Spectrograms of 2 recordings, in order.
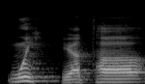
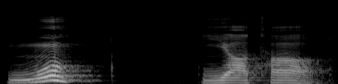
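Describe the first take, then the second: First: The word is said joined without a break. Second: The word is split with a break inside. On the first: "फिर उसको join कीजिए" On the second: "इसको पहले इ- इस तरह से"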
